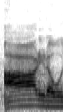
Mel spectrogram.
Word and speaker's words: AARRR: 하는 것을 만든 거예요 aarrr이라고 하는 R이라고 이제 발음 하는데 다섯 가지의 지표가 고객과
